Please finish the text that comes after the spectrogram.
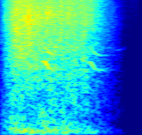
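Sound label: dragons enemy shadow basic cloak; sfx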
